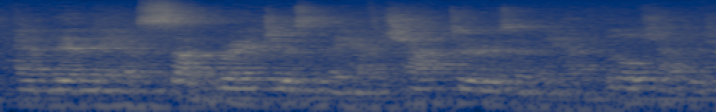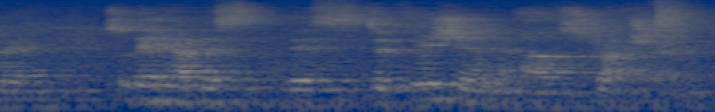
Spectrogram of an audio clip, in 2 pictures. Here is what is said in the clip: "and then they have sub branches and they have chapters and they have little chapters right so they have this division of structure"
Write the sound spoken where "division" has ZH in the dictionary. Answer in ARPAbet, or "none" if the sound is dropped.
ZH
